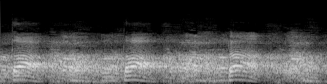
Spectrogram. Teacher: শক্ত হবে, জিহ্বার আগা সামনের দুই দাঁতের গোড়ার সাথে লাগবে।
